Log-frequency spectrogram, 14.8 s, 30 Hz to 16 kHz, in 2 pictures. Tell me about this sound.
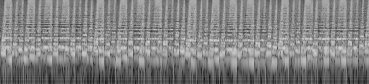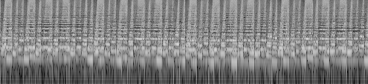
If We Only Knew 03
drumloop, pad, hard, drum, phase, kickdrum, bass, techno, sequence, melody, beat, strings, distorted, trance, 150-bpm, synth, kick, distortion, hardcore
